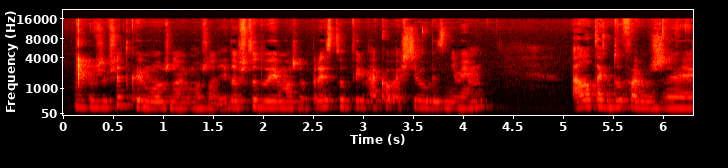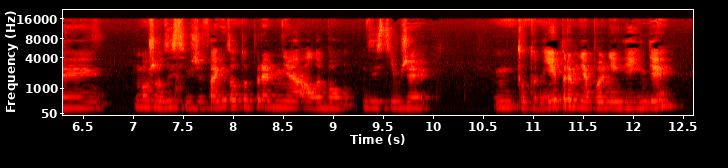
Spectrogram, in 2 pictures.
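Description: Noticeable background noise runs under a woman's medium-pitched voice. She speaks at a moderate pace with monotone, flat intonation. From central Slovakia. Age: 20s. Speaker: student and beauty pageant finalist. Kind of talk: casual chat.

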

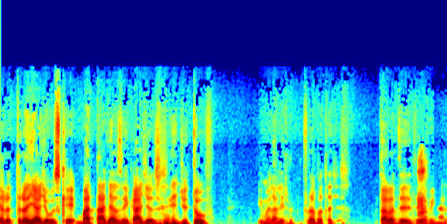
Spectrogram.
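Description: A man speaks in a monotone, with flat intonation. The sound is dry and close, with no echo. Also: medium pitch for a man, moderate pace. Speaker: podcast host. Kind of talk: casual chat.

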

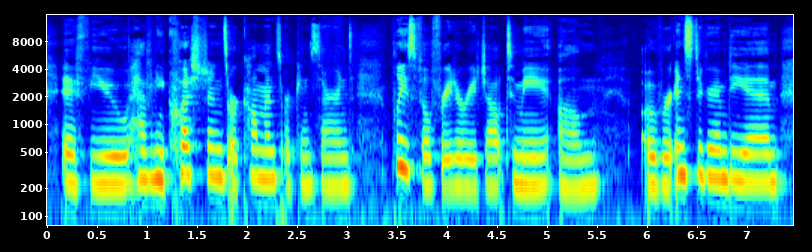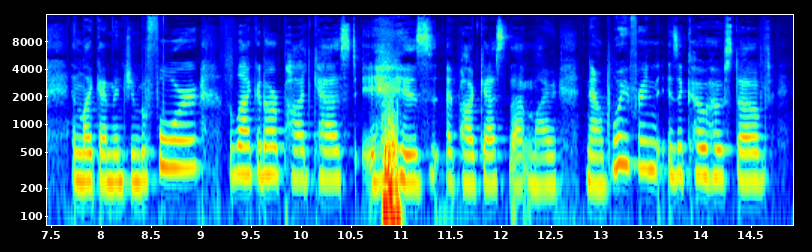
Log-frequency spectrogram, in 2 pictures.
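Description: There is noticeable background noise as a woman speaks at a moderate pace. She has a high pitch and ordinary pitch variation. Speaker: faith podcast host. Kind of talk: testimony.

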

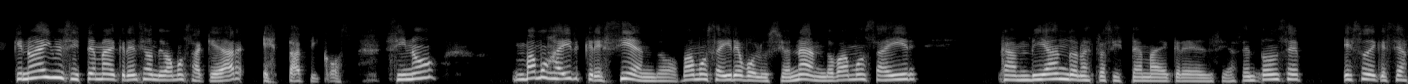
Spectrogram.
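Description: Speaking at a fairly slow pace, a woman has a medium pitch and lively intonation. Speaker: spiritual facilitator. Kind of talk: guided meditation.

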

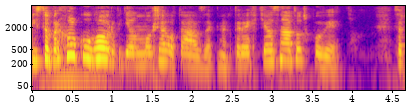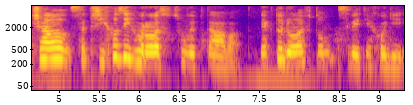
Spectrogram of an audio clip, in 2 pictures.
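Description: Playful, animated delivery with lively intonation at a fairly slow pace, in a very clean recording against a silent background. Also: woman. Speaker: storyteller. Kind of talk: children's story narration. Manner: playful, animated, lively.

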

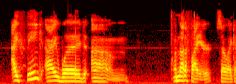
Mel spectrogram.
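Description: A man with an American accent uses a plain, everyday voice at medium pitch, his intonation lively. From Atlanta, US South. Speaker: podcast guest. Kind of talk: casual chat.

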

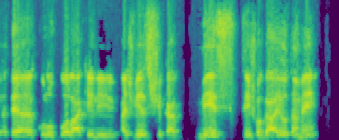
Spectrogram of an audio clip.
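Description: A man's plain, everyday voice at a fairly slow pace, with ordinary pitch variation, a quiet background and a dry, close sound with no echo. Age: 30s. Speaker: gaming podcast panelist. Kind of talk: casual chat.

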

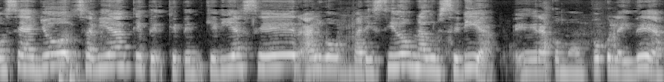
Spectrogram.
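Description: A woman talks at a fairly high pitch over noticeable background noise. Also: fairly even intonation. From Argentina, raised in Chile from age 12. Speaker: entrepreneur, confectionery business founder. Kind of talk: interview. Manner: halting, many repetitions.

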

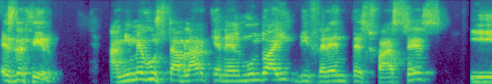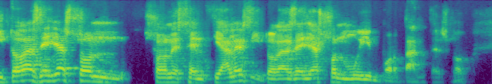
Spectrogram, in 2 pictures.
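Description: A man at a high pitch, lively in intonation, at a fairly slow pace. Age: 50s. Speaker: urban development executive. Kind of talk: interview.

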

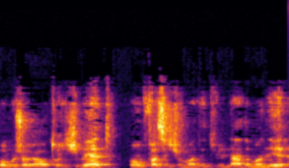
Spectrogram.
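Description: Very fast speech from a medium-pitched man, with noticeable background noise. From interior of São Paulo state, Brazil (Jaú). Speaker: sports journalist and rugby administrator. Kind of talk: casual interview.

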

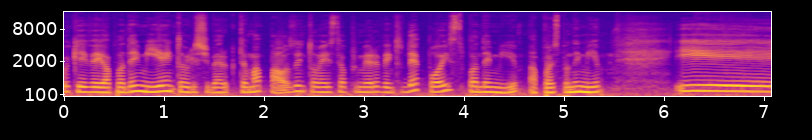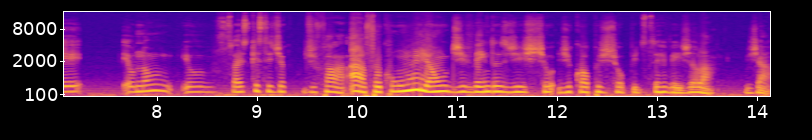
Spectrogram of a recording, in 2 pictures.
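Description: Noticeable background noise sits behind the voice. The delivery is monotone and flat at a moderate pace. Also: woman, medium pitch for a woman. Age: 30s. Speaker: beer radio co-host. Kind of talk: casual chat.

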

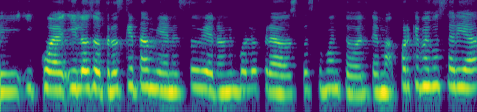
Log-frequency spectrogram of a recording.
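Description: On a very clean recording with a silent background, a woman speaks at a fairly quick pace in a high pitch with monotone, flat intonation. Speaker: podcast co-host. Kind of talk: casual podcast discussion.

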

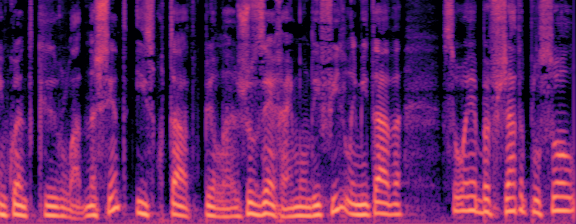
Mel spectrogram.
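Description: In a European Portuguese accent, a man talks at a fairly quick pace, his dark, mellow tone somewhat breathy. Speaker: podcast host. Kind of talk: scripted narration.

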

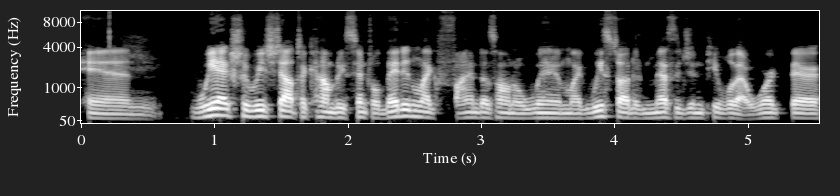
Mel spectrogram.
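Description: A man's fairly low voice, very fast pace and fairly even intonation. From small rural town. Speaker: comedian and cartoonist. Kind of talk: casual chat.

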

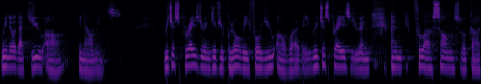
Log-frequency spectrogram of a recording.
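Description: Monotone, flat intonation marks this man's speech. He talks at a fairly slow pace with a Mauritian accent. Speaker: preacher. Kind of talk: sermon. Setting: church. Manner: halting, hesitant with fillers.

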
